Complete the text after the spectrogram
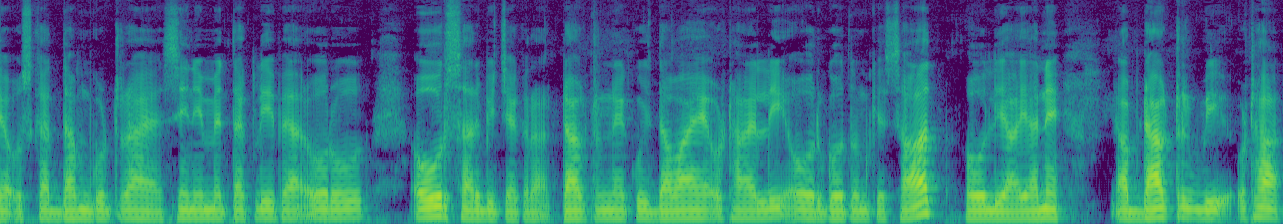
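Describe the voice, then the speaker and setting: A man's voice: mid-range voice, darkish tone. A man teaching a children's reading lesson, explaining word meanings and repeating lines for his pupils. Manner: explains word meanings, switches briefly into Kashmiri.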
